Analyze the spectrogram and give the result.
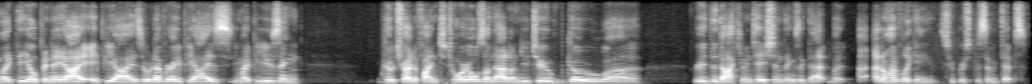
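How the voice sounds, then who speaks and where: A man's voice: fairly high pitch, warm tone, smooth. A young man hosting a casual livestream Q&A, reading out viewer questions and answering them in a chatty, laid-back way with frequent fillers and laughs. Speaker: host answering viewer chat.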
